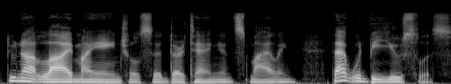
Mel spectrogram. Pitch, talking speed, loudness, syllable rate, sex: 110 Hz, 160 wpm, -18 LUFS, 4.5 syllables/s, male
